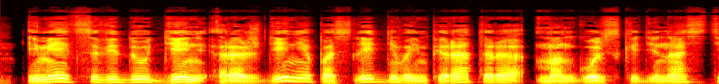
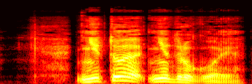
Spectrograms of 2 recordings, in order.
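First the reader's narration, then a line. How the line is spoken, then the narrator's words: Calm reply. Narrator (Russian): спокойно ответил Суньюкун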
